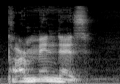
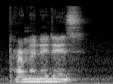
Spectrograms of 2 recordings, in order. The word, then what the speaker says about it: Parmenides: It's spelled like Parmenides, so it's gotta be Parmenides. Parmenides.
